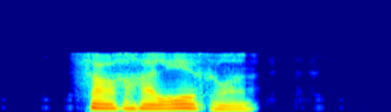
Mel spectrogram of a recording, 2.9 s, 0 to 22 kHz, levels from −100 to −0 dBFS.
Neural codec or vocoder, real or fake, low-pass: codec, 24 kHz, 0.9 kbps, WavTokenizer, small release; fake; 3.6 kHz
